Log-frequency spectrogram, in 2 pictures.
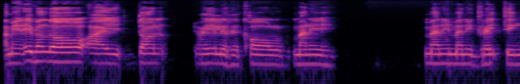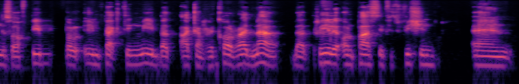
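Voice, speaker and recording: A middle-aged man from Somalia with a Somali accent, chatting as an interview guest in halting, restarting sentences. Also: medium pitch, bright, forceful tone. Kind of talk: casual interview talk.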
